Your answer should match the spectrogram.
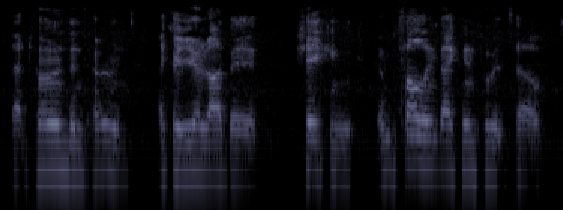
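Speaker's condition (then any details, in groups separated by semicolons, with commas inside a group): Cerebral palsy; since birth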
